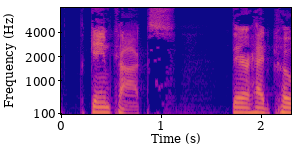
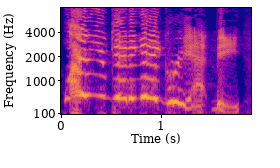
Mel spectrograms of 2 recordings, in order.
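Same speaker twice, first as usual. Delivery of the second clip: very high, loud wailing complaint; mock crying whine; 14 dB louder than usual. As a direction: whine it like a bawling overgrown kid. Character whines, near crying.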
